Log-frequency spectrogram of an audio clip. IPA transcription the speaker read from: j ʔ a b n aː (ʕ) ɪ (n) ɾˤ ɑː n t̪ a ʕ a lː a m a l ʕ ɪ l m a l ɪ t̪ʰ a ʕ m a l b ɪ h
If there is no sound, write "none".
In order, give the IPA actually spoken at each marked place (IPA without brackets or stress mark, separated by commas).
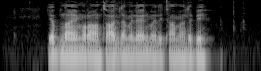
ʕ, m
